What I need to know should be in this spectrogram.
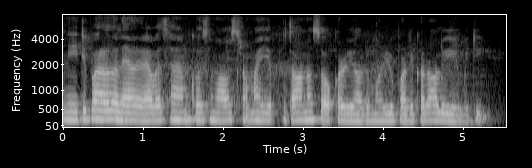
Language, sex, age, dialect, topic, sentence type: Telugu, male, 25-30, Telangana, agriculture, question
